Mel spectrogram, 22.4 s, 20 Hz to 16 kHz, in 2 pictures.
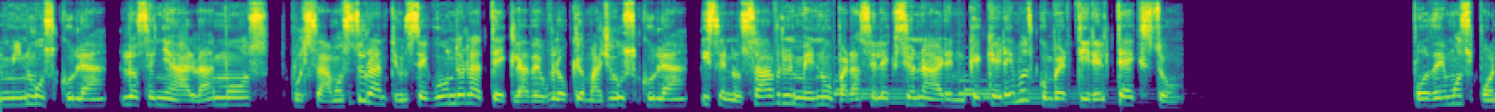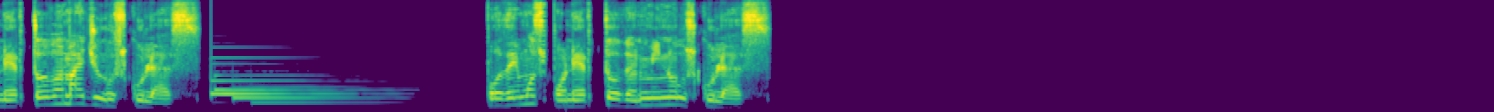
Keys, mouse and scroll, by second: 0.9-2.6 drag, 3.1-4.3 right drag, 6.0 click, 6.5-6.9 drag, 11.7 click, 14.8 click, 15.7-16.3 drag, 20.7 click.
